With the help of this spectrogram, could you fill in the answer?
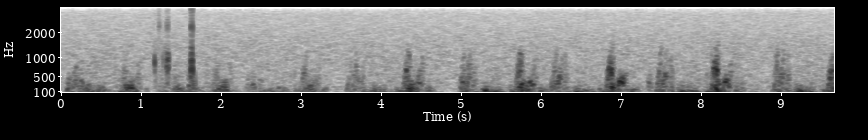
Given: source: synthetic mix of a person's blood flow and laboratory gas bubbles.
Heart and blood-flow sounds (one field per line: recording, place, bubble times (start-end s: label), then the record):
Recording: Doppler ultrasound of blood flow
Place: precordium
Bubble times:
1.15-1.36 s: bubbles
1.58-1.69 s: bubbles
From the record:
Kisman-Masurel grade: 113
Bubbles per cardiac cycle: 1 to 2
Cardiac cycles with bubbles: 1 to 10%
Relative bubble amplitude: loud (0.450 to 0.775)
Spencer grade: 1 (occasional bubble signal discernible with the cardiac motion signal, with majority of cardiac periods free of bubbles)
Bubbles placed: only in the low amplitude regions of the cardiac cycle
